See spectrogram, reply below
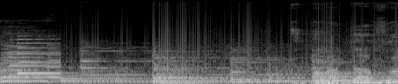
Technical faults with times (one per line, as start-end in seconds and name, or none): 0.61-3.98 interleaved audio read as planar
